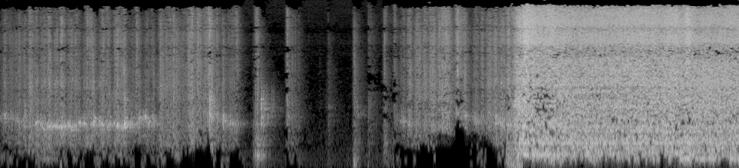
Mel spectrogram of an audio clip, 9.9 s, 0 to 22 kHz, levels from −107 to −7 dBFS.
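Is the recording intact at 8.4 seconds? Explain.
No, at 8.4 seconds, like everywhere else in the clip, there's generation loss. The sound is swirly, hollow and smeared, with soft attacks, likely from around seven passes through MP3 at 96 kbit/s, each re-quantising on a shifted frame grid so the damage piles up.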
